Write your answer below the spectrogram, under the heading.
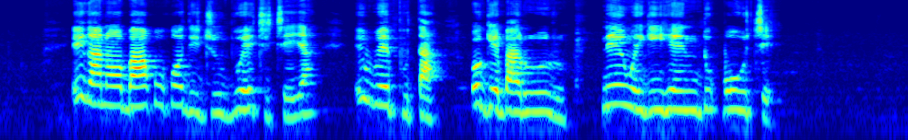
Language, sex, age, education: Igbo, female, 30-45, tertiary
